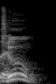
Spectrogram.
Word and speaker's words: Batum: the Sixers no embiid no Maxi no uh Batum I'm going to say it wrong did I say it right right nailed Batum all right uh studing yeah been really brushing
